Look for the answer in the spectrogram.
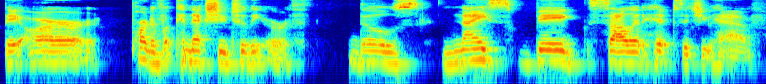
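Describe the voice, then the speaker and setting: A woman leading a guided meditation in a gentle, unhurried manner with long pauses. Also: deep voice, creaky.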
